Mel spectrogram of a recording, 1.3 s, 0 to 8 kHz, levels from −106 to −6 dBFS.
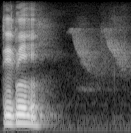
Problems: none marked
